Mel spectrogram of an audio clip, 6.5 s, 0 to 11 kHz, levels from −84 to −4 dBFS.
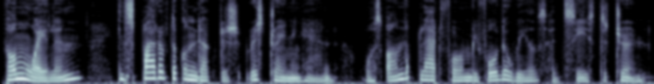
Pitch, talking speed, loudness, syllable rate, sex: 155 Hz, 185 wpm, -23 LUFS, 5.2 syllables/s, female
